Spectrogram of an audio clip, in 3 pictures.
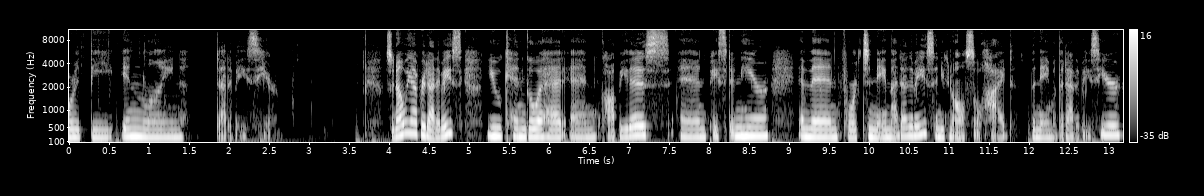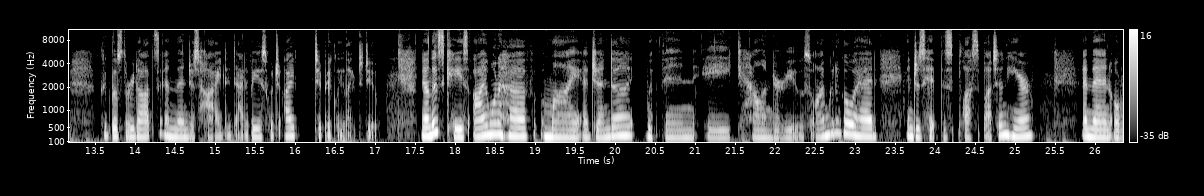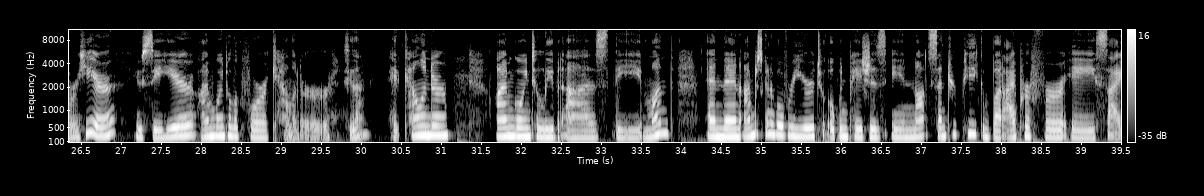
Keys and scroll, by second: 0.2-1.6 typing.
